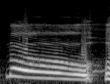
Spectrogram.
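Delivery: loud, high, drawn-out "no"; hammed-up wail of belated panic; acted horror. Pig realises he is the bacon, mock-horrified wail.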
